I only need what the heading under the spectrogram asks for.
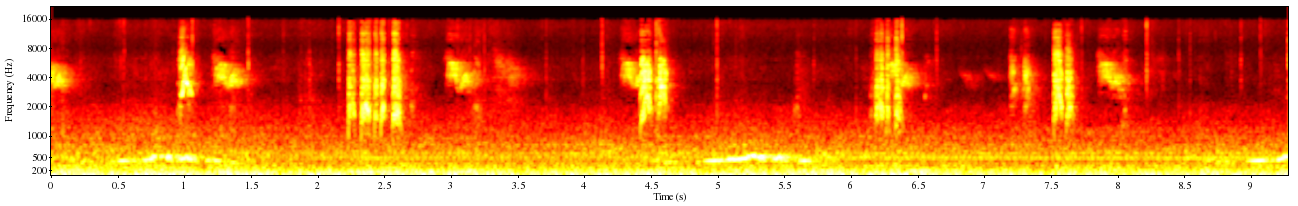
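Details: Backyard house sparrows in South Africa squabble with sharp, high chirps and rasping notes in scattered bursts, while a dove coos softly and repeatedly in the background.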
